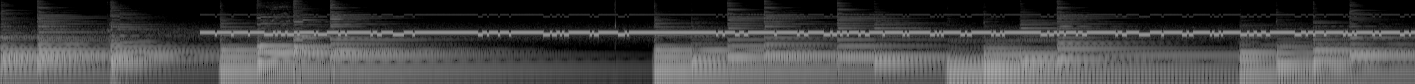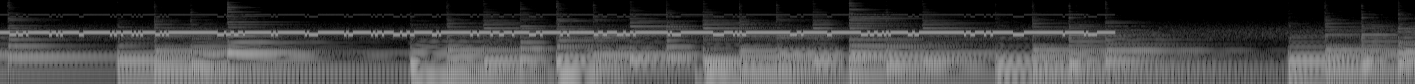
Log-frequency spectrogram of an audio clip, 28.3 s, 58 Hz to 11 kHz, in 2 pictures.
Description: RTTY (45.45 baud, 170 Hz shift), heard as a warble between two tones, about 1360 Hz centre. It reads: E25PK BBH8W 2XRLD 225LD INKD0 JVFYR PXEBF VG7N8 ETSNV RLW5E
